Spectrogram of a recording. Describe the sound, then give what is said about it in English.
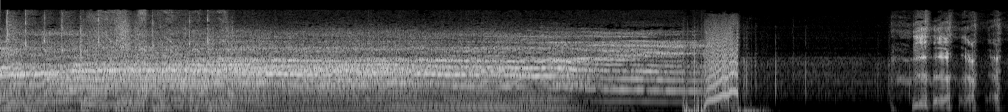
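The official Real Monsters cartoon monster scream: loud and harsh, it holds for about five seconds, then cuts off abruptly. After a short lull come a few quick, quieter squawking bursts. “I'm glad I found that Real Monsters official scream that was discussed in the episode.”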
